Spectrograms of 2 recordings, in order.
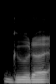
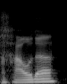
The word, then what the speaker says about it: Gouda: And I apologize to all of my Dutch viewers for pronouncing it gouda and not ha.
